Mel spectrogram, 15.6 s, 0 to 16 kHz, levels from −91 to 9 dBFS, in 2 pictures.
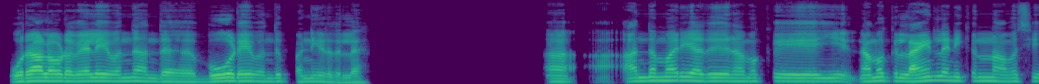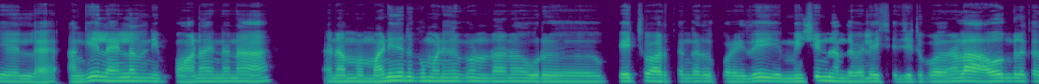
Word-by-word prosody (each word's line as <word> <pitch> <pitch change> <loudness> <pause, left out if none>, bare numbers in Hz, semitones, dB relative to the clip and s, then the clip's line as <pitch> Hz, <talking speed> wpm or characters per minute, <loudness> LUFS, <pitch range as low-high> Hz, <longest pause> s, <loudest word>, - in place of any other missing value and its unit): ஒரு 140 - +5
ஆளோட 150 -1 +6
வேலைய 150 +1 +5
வந்து, 150 +2 0
அந்த 135 -1 -1 0.3
போர்டே 150 +2 +5
வந்து 135 +1 -3
பண்ணிருதுல்ல. 115 -7 -2 1.5
ஆ - - 0 0.6
அந்த 150 +3 +1
மாரி 170 0 +3
அது 150 0 +1 0.2
நமக்கு 145 +1 -4 0.4
இ - - -1 0.2
நமக்கு 155 +3 +1
லைன்ல 165 +6 +5
நிக்கணும்னு 160 -2 -1
அவசியம் 140 -1 -4
இல்ல. 120 -5 -2 0.2
அங்கேயும் 165 +8 +1
லைன்ல 160 +1 +2
தான் 150 -2 -4
நிப்போம். 130 -2 -5
ஆனா 140 +4 -2
என்னன்னா, 140 +1 -1 0.7
நம்ம 135 0 -1
மனிதனுக்கும், 160 +2 +1
மனிதனுக்கும் 150 0 -3
உண்டான 140 0 -3
ஒரு 135 -1 -2 0.5
பேச்சுவார்த்தைங்கிறது 140 -2 -1
கொறையுது. 130 +4 -1 0.2
மெஷின் 155 +4 0
அந்த 130 -2 -3
வேலைய 135 0 -1
செஞ்சுட்டு 135 0 -7
போறதுனால, 140 +3 +1
அவங்களுக்கு 145 0 -1
145 Hz, 145 wpm, -23 LUFS, 135-155 Hz, 1.5 s, ஆளோட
